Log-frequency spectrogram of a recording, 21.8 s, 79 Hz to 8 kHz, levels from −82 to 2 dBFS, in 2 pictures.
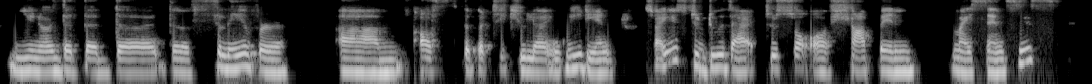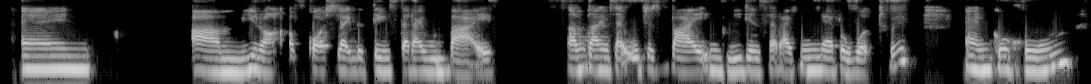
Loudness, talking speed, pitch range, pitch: -22 LUFS, 140 wpm, 160-185 Hz, 170 Hz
